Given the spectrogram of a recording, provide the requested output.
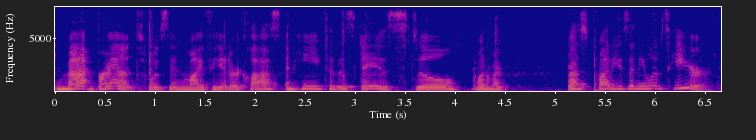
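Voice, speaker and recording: Her voice unremarkable, a woman with an American accent speaks at a moderate pace in a fairly high pitch with ordinary pitch variation. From Montana. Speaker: online show host. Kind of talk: casual chat.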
